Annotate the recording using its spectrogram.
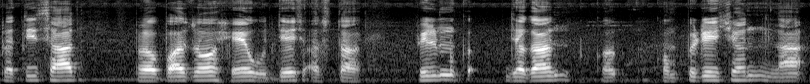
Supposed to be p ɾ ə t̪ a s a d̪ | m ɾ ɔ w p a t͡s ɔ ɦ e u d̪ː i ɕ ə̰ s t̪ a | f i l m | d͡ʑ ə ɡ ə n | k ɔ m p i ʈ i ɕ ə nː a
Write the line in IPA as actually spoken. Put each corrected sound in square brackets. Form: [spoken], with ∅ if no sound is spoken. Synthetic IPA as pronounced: p ɾ ə t̪ [i] s a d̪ | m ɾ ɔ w p a t͡s ɔ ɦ e u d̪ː [e] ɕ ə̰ s t̪ a | f i l m | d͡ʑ ə ɡ [a] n | k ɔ m p i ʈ i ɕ ə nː a

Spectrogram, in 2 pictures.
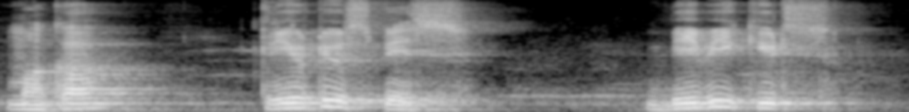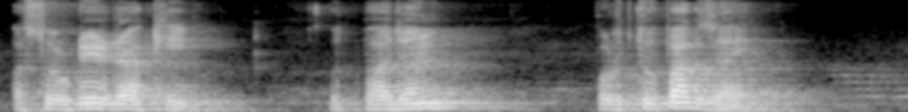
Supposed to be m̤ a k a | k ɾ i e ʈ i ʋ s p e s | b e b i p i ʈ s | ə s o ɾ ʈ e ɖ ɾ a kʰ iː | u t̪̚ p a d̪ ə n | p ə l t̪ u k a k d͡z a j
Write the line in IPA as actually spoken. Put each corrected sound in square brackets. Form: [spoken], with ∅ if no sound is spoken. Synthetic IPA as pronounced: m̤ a k a | k ɾ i e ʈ i ʋ s p e s | b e b i [k] i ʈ s | ə s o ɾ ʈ e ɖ ɾ a kʰ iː | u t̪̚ p a d̪ ə n | p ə [ɾ] t̪ u [p] a k d͡z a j

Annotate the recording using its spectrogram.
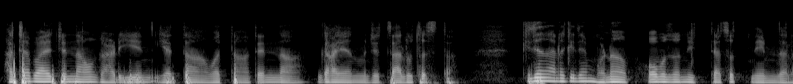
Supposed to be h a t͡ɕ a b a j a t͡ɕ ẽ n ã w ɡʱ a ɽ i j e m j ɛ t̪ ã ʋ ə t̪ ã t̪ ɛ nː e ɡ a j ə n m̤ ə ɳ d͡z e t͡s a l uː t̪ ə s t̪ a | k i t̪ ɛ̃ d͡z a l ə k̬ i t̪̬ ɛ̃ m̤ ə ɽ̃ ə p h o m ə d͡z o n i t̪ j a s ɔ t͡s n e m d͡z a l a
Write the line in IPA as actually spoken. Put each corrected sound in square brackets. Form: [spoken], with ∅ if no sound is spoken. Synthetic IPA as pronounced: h a t͡ɕ a b a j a t͡ɕ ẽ n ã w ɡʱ a ɽ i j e [n] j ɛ t̪ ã ʋ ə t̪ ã t̪ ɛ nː [a] ɡ a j ə n m̤ ə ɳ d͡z e t͡s a l uː t̪ ə s t̪ a | k i t̪ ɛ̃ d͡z a l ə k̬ i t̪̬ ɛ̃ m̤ ə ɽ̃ ə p h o m ə d͡z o n i t̪ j a [t͡s] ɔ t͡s n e m d͡z a l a

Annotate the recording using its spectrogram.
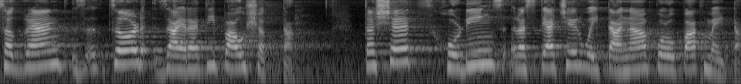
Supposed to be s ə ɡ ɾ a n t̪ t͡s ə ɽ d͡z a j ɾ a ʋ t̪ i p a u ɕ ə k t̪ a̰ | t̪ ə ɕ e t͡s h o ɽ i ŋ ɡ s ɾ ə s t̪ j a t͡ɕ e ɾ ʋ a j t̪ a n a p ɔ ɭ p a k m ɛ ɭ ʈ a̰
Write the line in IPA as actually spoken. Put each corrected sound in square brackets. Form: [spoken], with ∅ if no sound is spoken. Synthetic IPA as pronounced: s ə ɡ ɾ a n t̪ t͡s ə ɽ d͡z a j ɾ a [∅] t̪ i p a u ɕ ə k t̪ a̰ | t̪ ə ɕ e t͡s h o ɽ i ŋ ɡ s ɾ ə s t̪ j a t͡ɕ e ɾ ʋ [ə] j t̪ a n a p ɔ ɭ p a k m ɛ ɭ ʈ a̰

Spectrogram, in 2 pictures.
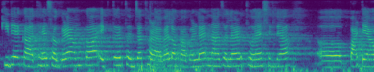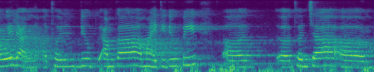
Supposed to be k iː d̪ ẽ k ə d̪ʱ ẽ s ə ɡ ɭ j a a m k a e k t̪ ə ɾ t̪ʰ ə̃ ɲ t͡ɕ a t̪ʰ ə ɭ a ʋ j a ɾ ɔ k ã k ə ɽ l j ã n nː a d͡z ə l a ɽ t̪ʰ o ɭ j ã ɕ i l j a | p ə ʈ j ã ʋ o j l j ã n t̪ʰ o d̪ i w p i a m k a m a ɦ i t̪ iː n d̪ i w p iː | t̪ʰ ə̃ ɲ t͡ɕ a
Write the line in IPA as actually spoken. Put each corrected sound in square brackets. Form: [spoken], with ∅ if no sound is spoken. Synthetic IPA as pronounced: k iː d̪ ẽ k [a] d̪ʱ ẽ s ə ɡ ɭ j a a m k a e k t̪ ə ɾ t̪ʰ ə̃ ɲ t͡ɕ a t̪ʰ ə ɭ a ʋ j a [l] ɔ k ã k ə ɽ l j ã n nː a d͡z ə l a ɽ t̪ʰ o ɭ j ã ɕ i l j a | p [a] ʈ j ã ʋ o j l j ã n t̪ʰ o d̪ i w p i a m k a m a ɦ i t̪ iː [∅] d̪ i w p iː | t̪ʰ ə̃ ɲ t͡ɕ a

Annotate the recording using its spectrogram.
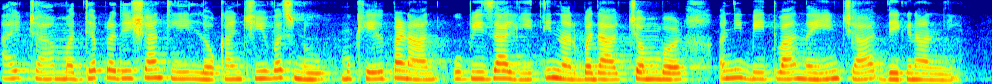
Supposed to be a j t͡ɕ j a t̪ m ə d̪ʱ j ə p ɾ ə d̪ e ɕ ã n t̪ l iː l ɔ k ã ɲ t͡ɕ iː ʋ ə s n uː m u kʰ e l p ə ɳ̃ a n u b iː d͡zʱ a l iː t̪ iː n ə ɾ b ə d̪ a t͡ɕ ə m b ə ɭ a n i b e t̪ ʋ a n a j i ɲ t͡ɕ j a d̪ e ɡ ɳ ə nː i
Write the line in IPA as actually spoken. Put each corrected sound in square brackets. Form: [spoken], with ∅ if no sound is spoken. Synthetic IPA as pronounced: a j t͡ɕ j a [∅] m ə d̪ʱ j ə p ɾ ə d̪ e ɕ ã n t̪ l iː l ɔ k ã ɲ t͡ɕ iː ʋ ə s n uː m u kʰ e l p ə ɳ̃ a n u b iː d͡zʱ a l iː t̪ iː n ə ɾ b ə d̪ a t͡ɕ ə m b ə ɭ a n i b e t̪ ʋ a n [ə] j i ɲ t͡ɕ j a d̪ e ɡ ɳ [a] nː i

